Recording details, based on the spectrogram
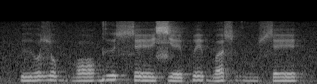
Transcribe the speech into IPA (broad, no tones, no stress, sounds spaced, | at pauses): ɨ ʊ̯ ɮ o bʱ ɔ ɡ ɨ ɬ e ɕ e p e b ɐ ɬ ɡʱ o̤ ɬ e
